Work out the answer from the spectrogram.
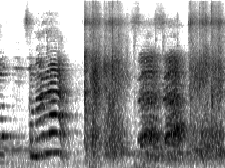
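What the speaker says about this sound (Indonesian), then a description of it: "Nah, sekarang kita tepuk semangat." A primary school class claps out a rhythmic spirit chant (tepuk semangat) in quick bursts, with children's voices and a teacher's voice mixed between the patterns of claps.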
